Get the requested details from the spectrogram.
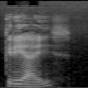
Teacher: se trataría de una palabra monosílaba en la que se produce la combinación de una vocal cerrada más una vocal abierta más una vocal cerrada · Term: triptongo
